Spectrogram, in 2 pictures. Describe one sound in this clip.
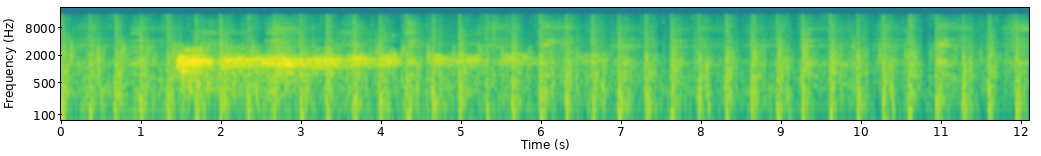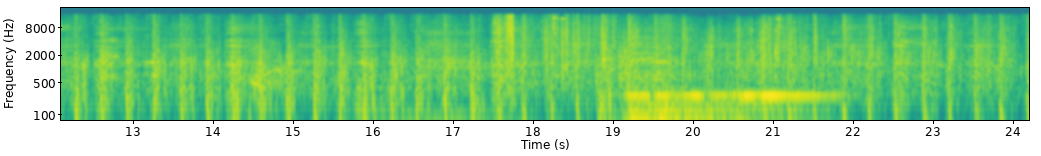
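Footsteps crunch quickly on a dirt road.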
